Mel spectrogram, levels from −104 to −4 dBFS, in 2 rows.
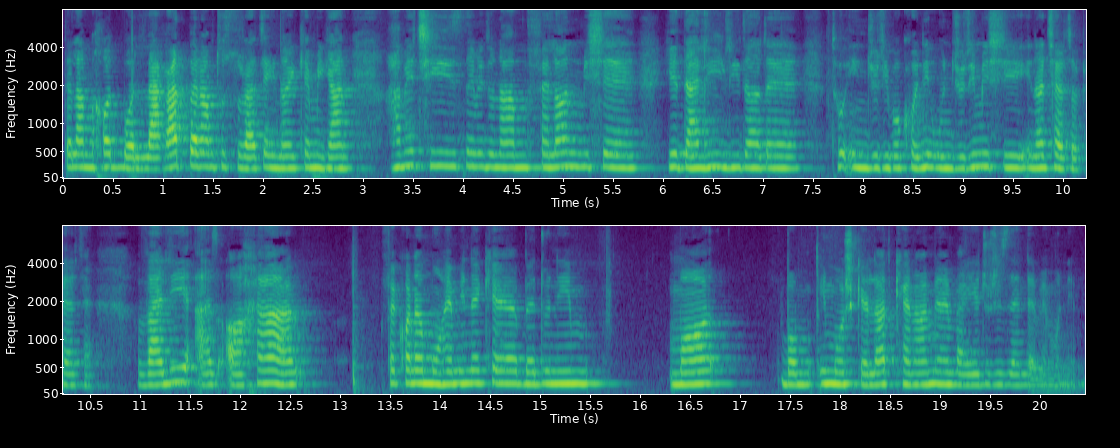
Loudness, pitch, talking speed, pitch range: -26 LUFS, 215 Hz, 140 wpm, 205-225 Hz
